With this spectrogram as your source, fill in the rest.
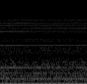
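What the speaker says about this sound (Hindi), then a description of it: "मोटर की आवाज मैंने आपको सुना दी है।" A 500-watt hand blender motor whirs in a steady, even drone with a faint hum, constant throughout the brief moment.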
